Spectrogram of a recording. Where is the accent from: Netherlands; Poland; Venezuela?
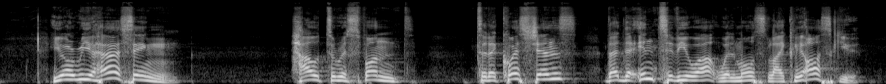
Netherlands; I'm from the Netherlands, and I can see a lot of you guys are from the Netherlands as well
